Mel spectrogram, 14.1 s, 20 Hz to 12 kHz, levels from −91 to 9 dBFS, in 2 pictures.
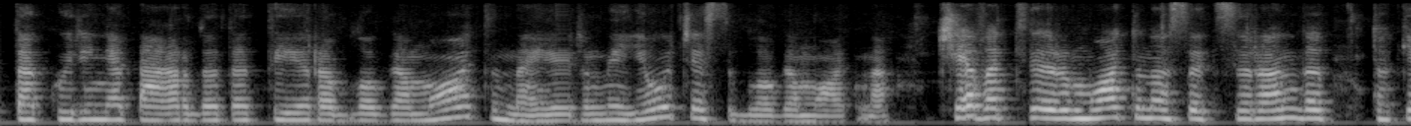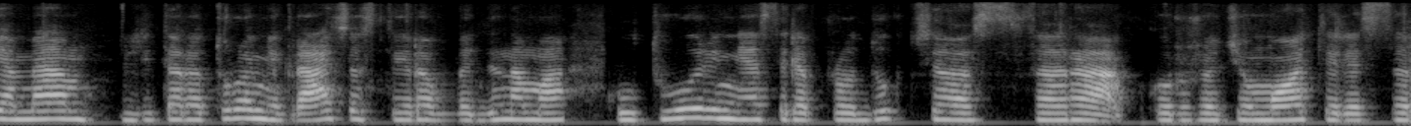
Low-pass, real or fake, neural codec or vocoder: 10.8 kHz; real; none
